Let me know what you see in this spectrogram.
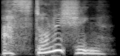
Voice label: Wow, Female Night Elf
